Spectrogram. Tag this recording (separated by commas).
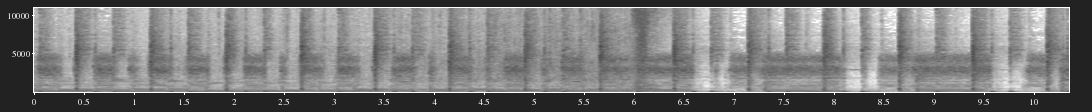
Music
